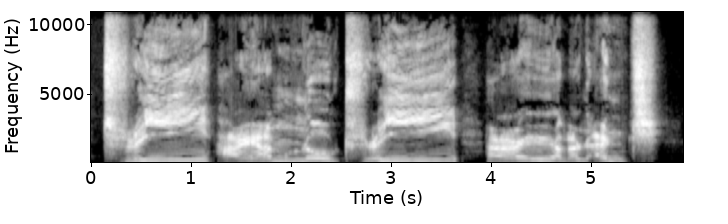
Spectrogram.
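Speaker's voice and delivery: playful, fun talking-tree creature voice. Joking about a talking tree, doing a Treebeard voice. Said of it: "that was just me doing a fun voice".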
